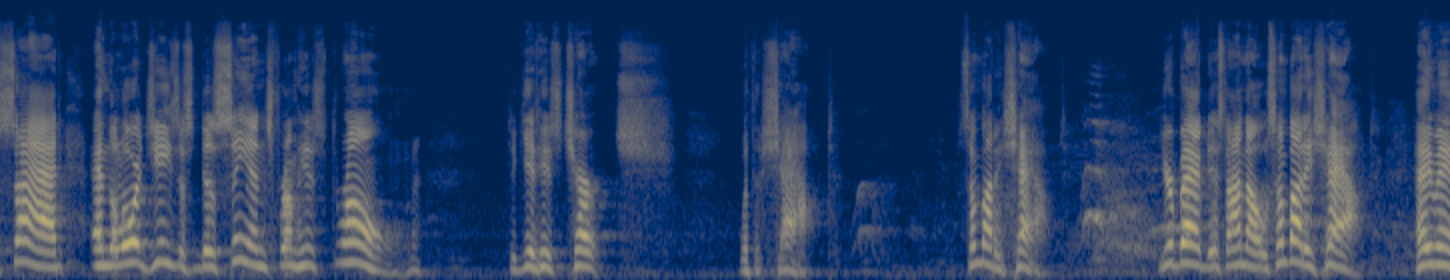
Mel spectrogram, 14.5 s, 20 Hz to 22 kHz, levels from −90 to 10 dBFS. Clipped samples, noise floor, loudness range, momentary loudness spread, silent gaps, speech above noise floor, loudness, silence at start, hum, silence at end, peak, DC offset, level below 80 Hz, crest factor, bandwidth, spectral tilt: under 0.1%; -69 dBFS; 10 LU; 21 LU; none; 45 dB; -24 LUFS; 0 s; none; 0 s; -4 dBFS; under 0.1%; -78 dBFS; 22 dB; 16.5 kHz; -3 dB/octave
